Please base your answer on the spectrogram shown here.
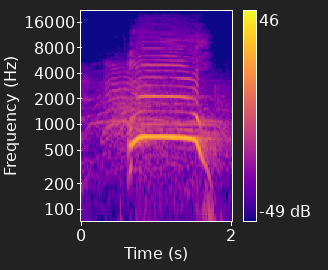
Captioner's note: audience cheering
